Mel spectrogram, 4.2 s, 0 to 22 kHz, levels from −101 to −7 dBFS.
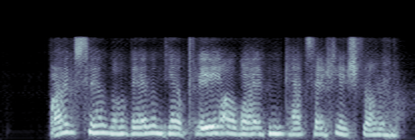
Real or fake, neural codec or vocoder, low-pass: fake; codec, 16 kHz, 0.5 kbps, FreqCodec, smaller model; 7.2 kHz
